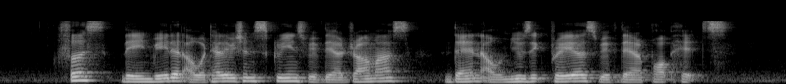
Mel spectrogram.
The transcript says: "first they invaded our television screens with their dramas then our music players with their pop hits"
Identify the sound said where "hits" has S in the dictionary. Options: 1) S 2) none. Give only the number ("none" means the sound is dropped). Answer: 1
